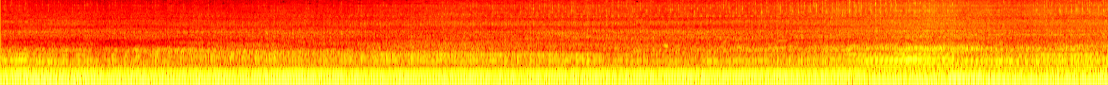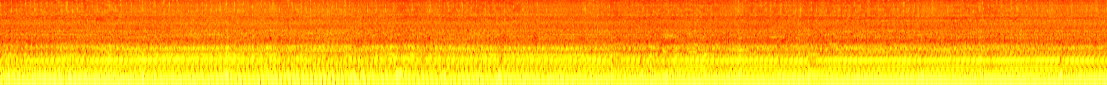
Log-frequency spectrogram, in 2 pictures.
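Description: Car engine running, mostly steady like an idle. Its note shifts about eight seconds in, then rises and falls gently, as with light blips of the throttle or slow driving.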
